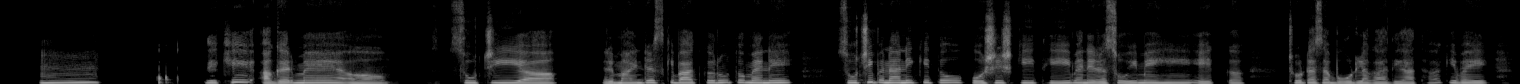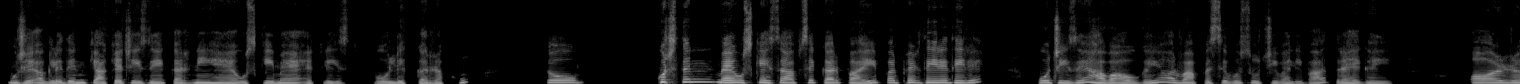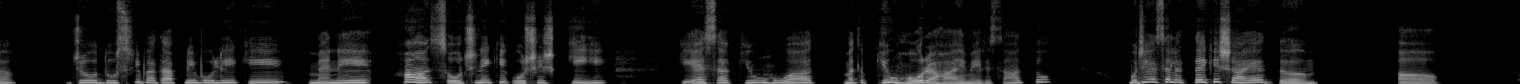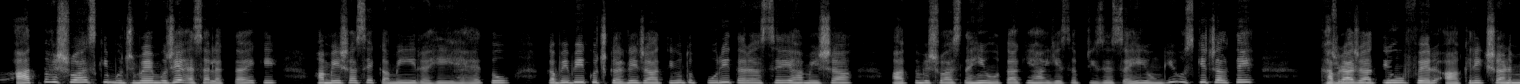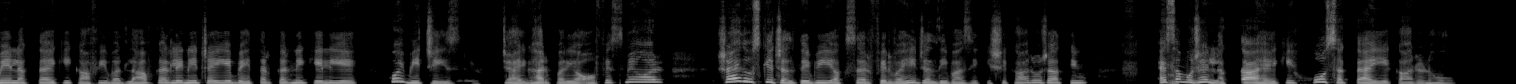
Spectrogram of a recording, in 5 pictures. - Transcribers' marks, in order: tapping; in English: "रिमाइंडर्स"; in English: "एटलीस्ट"; in English: "ऑफ़िस"
- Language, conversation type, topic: Hindi, advice, दिनचर्या की खराब योजना के कारण आप हमेशा जल्दी में क्यों रहते हैं?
